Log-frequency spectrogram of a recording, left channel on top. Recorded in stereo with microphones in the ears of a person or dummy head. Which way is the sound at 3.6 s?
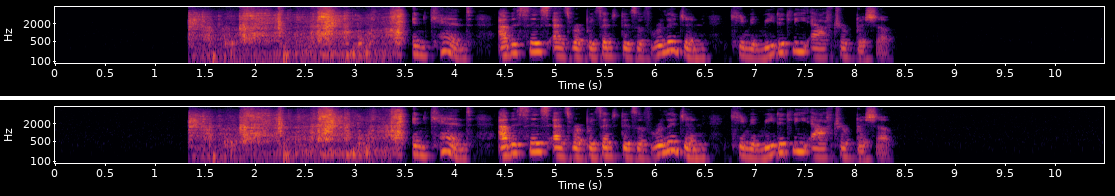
10° left (ahead or behind).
